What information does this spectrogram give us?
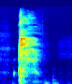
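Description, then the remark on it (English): One harsh, wet cough from a person with a lingering cold bursts out with a gurgling, phlegmy rasp that trails off briefly. No one speaks around it. “I'm fucking like gurgling my fucking cough.”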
